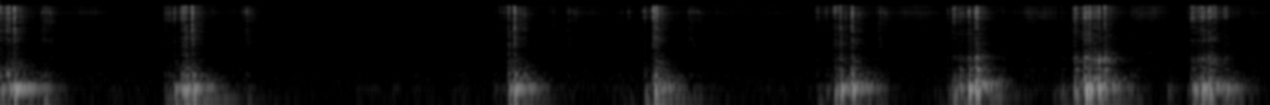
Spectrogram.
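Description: Scissors cutting through two layers of sequined fabric: about seven separate snips, irregularly spaced about a second apart.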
